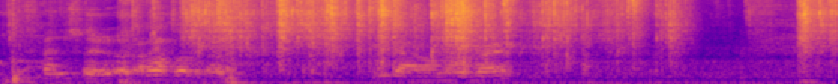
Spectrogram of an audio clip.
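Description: Foil wrapping crinkles as it is torn open.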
